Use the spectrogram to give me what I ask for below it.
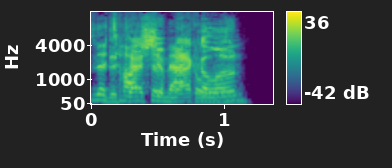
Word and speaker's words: Natascha McElhone: Nakasha McElhone. How do you say it? – I think it's Natasha McElhone. Yeah.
